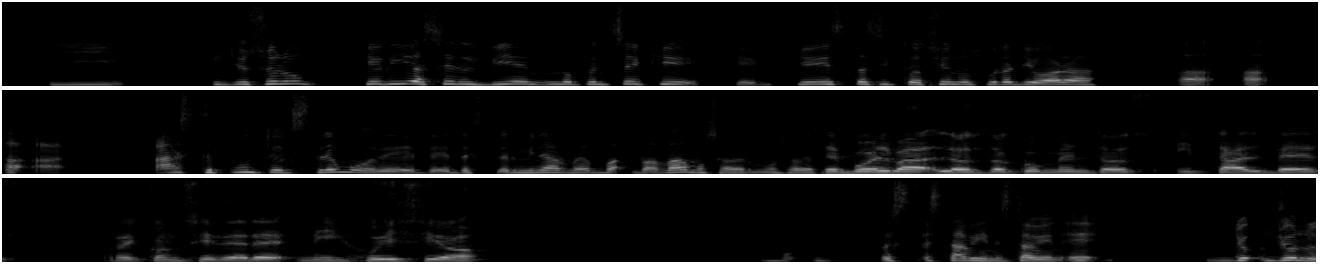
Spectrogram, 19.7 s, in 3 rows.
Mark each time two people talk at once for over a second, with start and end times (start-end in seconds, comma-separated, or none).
none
